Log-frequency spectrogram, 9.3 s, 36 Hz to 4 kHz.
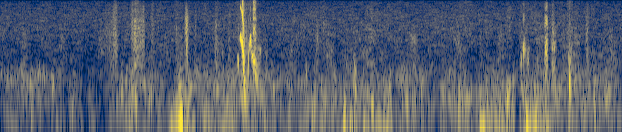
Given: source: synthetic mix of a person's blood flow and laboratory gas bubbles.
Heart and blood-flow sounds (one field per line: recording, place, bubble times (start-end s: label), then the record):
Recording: Doppler ultrasound of blood flow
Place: subclavian vein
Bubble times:
3.54-3.93 s: bubbles
7.80-7.96 s: bubbles
8.50-8.60 s: bubbles
From the record:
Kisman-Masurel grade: 121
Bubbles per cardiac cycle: 1 to 2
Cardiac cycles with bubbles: 10 to 50%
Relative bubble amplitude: barely perceptible (0.100 to 0.250)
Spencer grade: 2 (many but less than half of the cardiac periods contain bubble signals, singularly or in groups)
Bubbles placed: anywhere in the cardiac cycle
